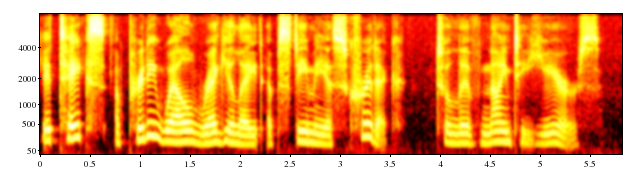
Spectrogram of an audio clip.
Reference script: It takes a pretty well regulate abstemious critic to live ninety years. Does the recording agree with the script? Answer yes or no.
yes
